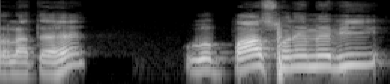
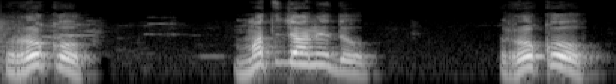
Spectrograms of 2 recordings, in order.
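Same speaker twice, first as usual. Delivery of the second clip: loud falling रोको, long pause, then मत जाने दो as one phrase; रोको stands alone as a command; pause after रोको; 3 semitones higher, 4 dB louder, much slower than usual. Shown as a demonstration. Teacher shows the second sentence, firm pause after रोको. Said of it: "विराम चिन्हों का कमाल देखिए".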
